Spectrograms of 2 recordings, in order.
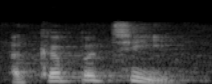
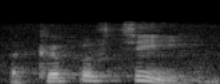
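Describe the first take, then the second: The two takes are said the same way.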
